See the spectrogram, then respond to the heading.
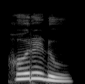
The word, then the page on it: ಹೋರಾಡು: Kannada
